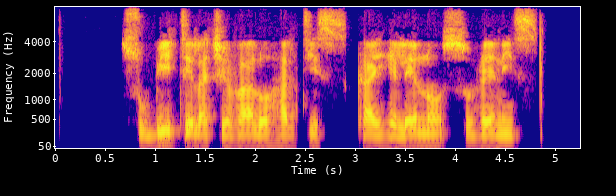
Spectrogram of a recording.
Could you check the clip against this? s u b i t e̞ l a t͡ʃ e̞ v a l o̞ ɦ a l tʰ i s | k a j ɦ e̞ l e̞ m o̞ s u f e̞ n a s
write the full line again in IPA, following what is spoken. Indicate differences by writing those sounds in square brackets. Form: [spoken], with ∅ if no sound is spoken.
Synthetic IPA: s u b i t e̞ l a t͡ʃ e̞ v a l o̞ ɦ a l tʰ i s | k a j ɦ e̞ l e̞ [n] o̞ s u [v] e̞ n [i] s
